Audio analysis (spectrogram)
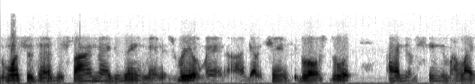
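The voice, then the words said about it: Rough, strained voice. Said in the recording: “excuse my voice... I'm a little rough... Gonna have to excuse my voice. It's a little rough right now.”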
